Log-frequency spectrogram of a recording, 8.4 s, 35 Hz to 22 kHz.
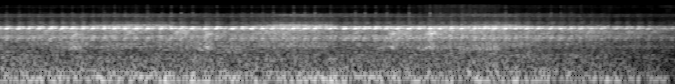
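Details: Pond frogs in a swamp in June 2021 form a thick chorus of fast, pulsing croaks on a steady high note, rising and falling slightly in loudness, fading a little at the end.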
